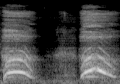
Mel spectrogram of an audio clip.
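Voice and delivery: high, loud shocked "oh, oh"; mock-shocked high exclamation. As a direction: gasp out the words in shock. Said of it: "She was like".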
